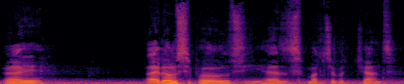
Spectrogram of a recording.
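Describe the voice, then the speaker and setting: A man's voice: mid-range voice, takes it slowly, close to an everyday voice. A male actor playing a blustering, gallant military colonel in a 1950s radio drama. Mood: grave, worried. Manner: blustery, stiff-upper-lip military exclamations. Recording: faintly noisy 1950s radio recording.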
